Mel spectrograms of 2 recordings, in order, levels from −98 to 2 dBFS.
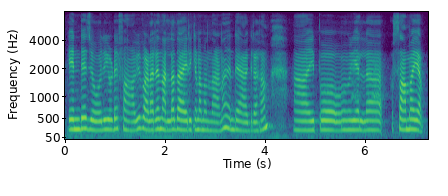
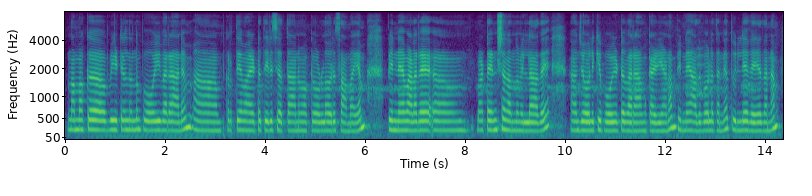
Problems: none marked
